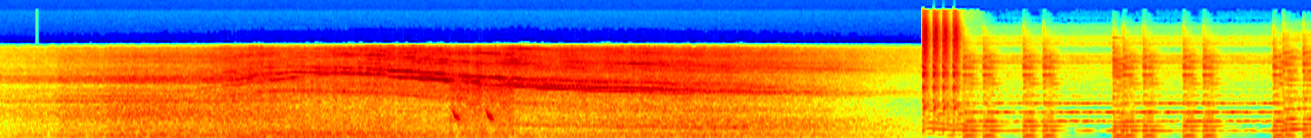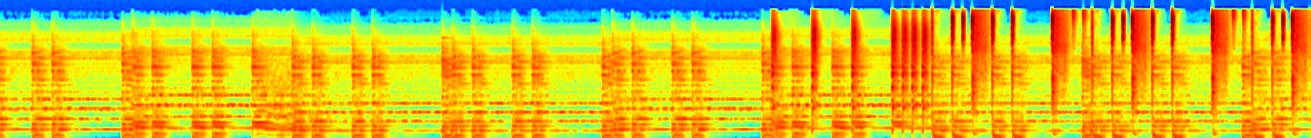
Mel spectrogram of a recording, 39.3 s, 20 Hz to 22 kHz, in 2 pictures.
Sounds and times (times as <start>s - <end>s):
Fixed-wing aircraft, airplane: 0.0s - 14.1s
Music: 13.9s - 39.3s.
